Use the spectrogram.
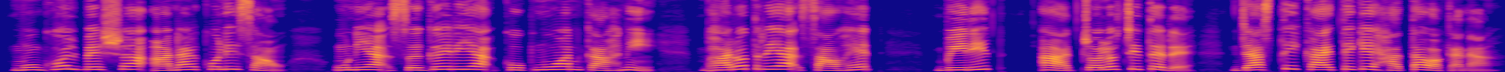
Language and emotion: Santali, neutral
